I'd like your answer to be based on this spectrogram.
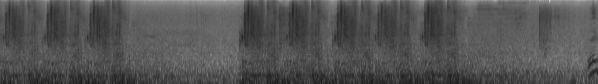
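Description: Depulso spell cast in Hogwarts Legacy, heavy booming magical blasts recurring every second or so in two clusters over a rumbling game backdrop, loud and close.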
